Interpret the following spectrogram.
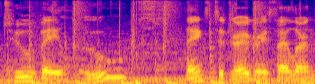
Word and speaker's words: Tove Lo: and we all found out that we've been pronouncing tough low wrong that's how you pronounce tough low tough low is pronounced touvelu thanks to dragrace i learned that i have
